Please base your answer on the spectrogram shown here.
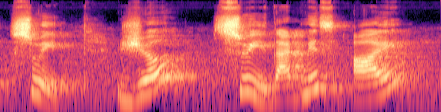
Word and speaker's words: suis: Along with je, we always use suis, suis, and the pronunciation is suis.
